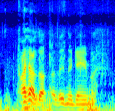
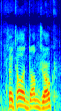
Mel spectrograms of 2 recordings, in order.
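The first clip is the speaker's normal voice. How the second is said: ordinary delivery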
